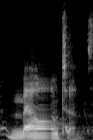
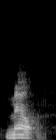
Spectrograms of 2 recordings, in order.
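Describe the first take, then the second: First: The final syllable is clearly pronounced. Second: The final syllable is mumbled and swallowed. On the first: The speaker calls it right. "It's pronounced mountain" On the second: The speaker calls it wrong. "Most people say mountain"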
